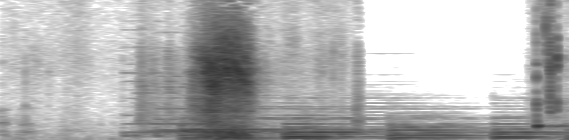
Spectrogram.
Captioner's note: sniff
